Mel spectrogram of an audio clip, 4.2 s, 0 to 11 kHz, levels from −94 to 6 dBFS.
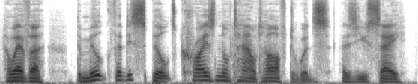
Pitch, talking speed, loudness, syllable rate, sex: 120 Hz, 185 wpm, -19 LUFS, 4.6 syllables/s, male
